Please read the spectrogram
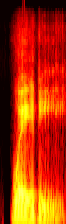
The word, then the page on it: weighty: American English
